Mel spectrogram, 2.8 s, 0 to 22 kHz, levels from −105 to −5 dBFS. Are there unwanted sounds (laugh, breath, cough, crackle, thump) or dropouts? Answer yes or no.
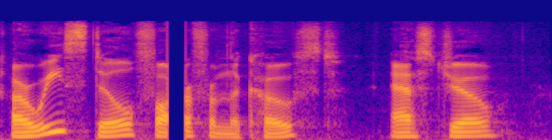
yes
